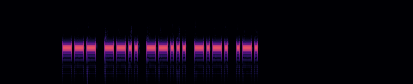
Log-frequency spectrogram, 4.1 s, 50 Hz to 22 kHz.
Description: Morse code, heard as a keyed tone, about 38 wpm, 700 Hz. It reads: OZ7CR
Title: DXCC-100 Call Signs - 5 Characters - 40wpm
